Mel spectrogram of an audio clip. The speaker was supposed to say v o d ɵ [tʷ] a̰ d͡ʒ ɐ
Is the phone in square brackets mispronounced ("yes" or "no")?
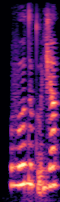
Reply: no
